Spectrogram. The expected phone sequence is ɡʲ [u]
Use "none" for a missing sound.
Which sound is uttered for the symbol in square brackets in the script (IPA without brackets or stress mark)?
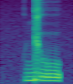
u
